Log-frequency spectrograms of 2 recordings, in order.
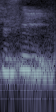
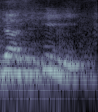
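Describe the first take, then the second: First: "does he?" blended with the H dropped. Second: "does he" with a clear, careful H. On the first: Teacher contrasting the reduced H with a careful one. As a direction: run "does he?" together, no H at all. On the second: Teacher showing the wrong, overcareful H. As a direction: slowly sound out the H in "he". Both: Shown as a demonstration. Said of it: "Not does he".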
